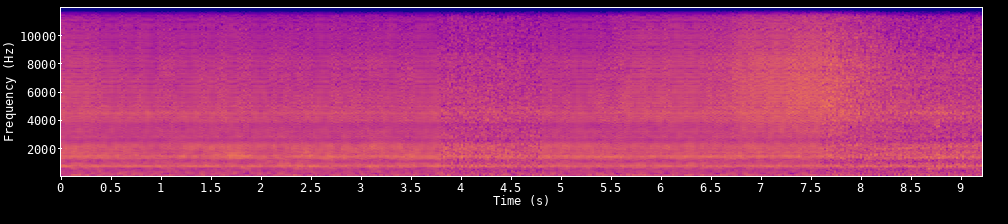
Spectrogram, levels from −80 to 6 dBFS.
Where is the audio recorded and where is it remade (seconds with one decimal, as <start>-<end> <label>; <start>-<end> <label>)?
0.0-3.8 remade; 3.8-4.8 recorded; 4.8-7.6 remade; 7.6-9.2 recorded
